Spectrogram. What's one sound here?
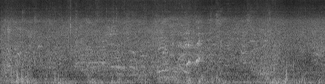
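Wind blows outdoors, rumbling steadily.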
